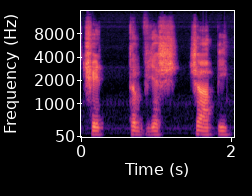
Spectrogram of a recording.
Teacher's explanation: The visarga followed by cha becomes a sh, so chetavya chapi becomes chetavyash chapi.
